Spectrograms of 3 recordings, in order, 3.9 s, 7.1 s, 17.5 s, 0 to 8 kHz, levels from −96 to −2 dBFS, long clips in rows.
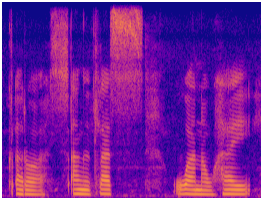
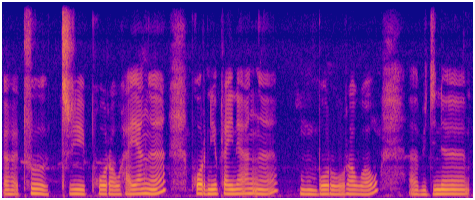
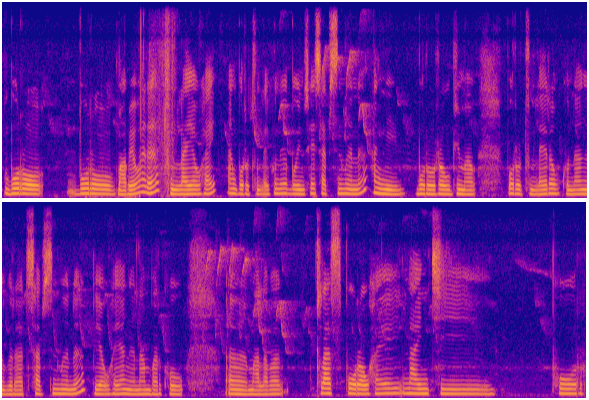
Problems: none marked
